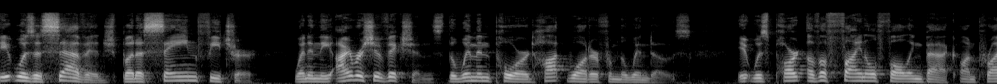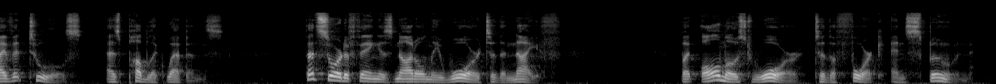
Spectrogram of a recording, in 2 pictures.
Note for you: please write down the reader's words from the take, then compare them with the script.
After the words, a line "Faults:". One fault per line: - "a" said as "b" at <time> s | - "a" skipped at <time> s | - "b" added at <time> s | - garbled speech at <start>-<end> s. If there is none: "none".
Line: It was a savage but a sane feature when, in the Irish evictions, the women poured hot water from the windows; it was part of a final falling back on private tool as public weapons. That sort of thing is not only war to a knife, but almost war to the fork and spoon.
It was a savage but a sane feature when, in the Irish evictions, the women poured hot water from the windows; it was part of a final falling back on private tools as public weapons. That sort of thing is not only war to the knife, but almost war to the fork and spoon.
Faults:
- "tool" said as "tools" at 10.2 s
- "a" said as "the" at 14.9 s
